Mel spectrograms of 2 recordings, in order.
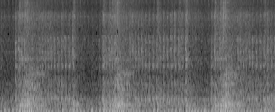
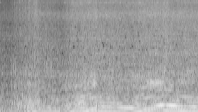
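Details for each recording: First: Honda Scoopy injection scooter, starter and MIL fine, stutters when throttle first opens: four rough hesitant revs. Possible causes: spark plug or plug cap, dirty idle/air screw or throttle body, fuel pump/injector, ECM reset, TPS adjustment. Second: Honda Scoopy fuel-injected scooter, which hesitated on throttle, after adjusting the TPS sensor position: the engine revs up and settles smoothly, pitch rising and falling evenly with no stumbling.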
